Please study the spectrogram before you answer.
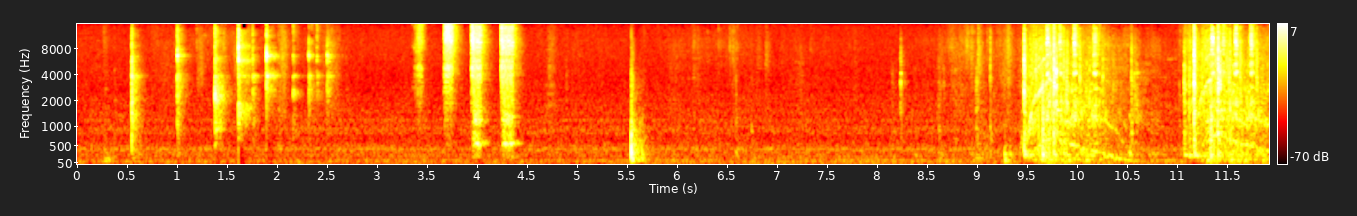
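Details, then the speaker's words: Honda EU2000i generator with air cleaner off and found good: starting-spray hisses, then brief rough bursts of running that die away. It runs only on spray; spark is verified and there is no obstruction, so it is a fuel issue. "so sounded good um and it'll start with starting spray so now we know we verified that we have spark we don't have an obstruction it is it's got to be a fuel issue"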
